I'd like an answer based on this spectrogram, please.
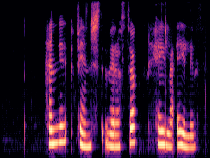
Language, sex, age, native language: Icelandic, female, 12, Icelandic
